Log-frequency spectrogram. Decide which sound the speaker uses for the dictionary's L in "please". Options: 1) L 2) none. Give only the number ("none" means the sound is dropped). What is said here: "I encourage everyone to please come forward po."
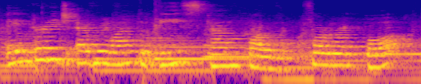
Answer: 2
